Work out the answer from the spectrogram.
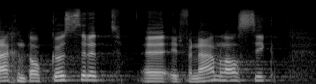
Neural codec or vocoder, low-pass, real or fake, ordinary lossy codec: none; 14.4 kHz; real; none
